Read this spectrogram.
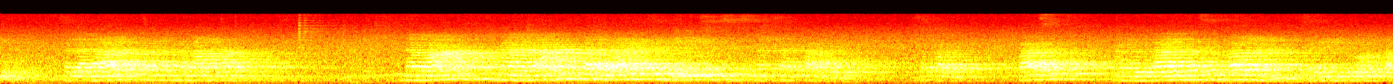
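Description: A woman sings slowly through a microphone in a large echoing hall.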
